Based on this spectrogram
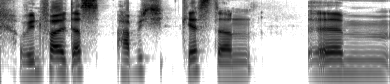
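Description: A man's fairly high, bright, sharp voice at a fairly slow pace, dry and close with no echo. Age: 20s. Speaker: podcaster and university student. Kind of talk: casual solo monologue. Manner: hesitant, many filler sounds.

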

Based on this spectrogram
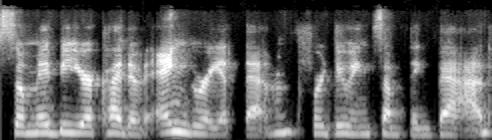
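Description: This woman has an unremarkable speaking voice with an American accent. Her pitch sits fairly high, and she keeps a moderate pace. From United States. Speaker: podcast co-host. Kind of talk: casual chat. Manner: laughs often.

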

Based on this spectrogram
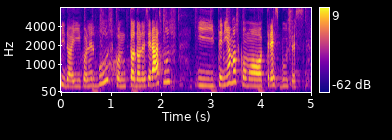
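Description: A woman speaks at a high pitch with an Italian accent. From southern Italy, Caserta province. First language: Italian (speaking Spanish). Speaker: former Erasmus student. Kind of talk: casual chat.

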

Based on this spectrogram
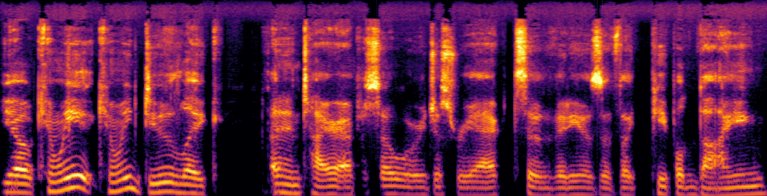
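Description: Quiet and at a moderate pace, a man speaks. His medium pitch shows ordinary variation. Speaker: podcast co-host. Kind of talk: casual chat.

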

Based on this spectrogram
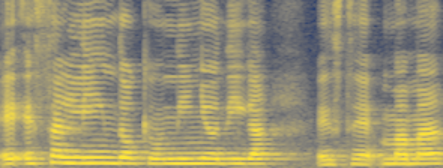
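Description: A woman speaks with a Colombian accent, and the room echo is audible. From Colombia, Barranquilla (Caribbean coast). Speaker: preschool educator. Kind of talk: casual chat.

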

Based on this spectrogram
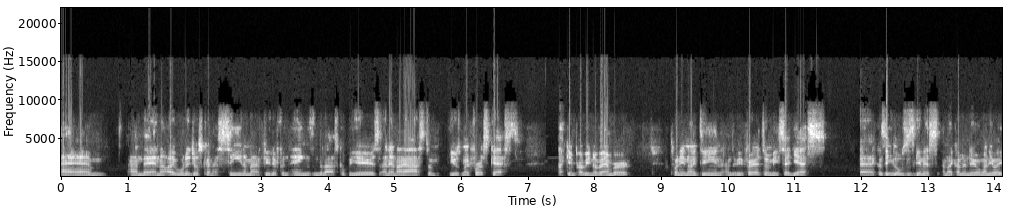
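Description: With a Dublin accent, a man with a fairly low pitch and a bright, sharp tone talks fairly quickly in a flat monotone at very even loudness. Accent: Irish, near-Dublin. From Ashbourne, Co. Meath, Ireland. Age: 20s. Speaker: content creator. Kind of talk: casual interview chat.

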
